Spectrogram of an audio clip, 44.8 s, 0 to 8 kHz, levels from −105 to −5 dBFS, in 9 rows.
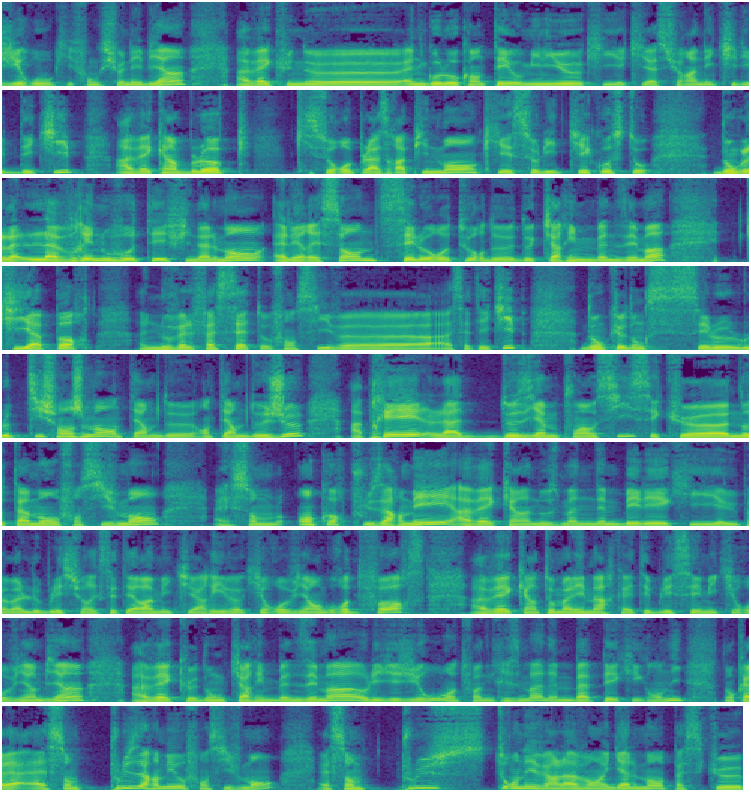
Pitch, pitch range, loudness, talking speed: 120 Hz, 110-140 Hz, -19 LUFS, 190 wpm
